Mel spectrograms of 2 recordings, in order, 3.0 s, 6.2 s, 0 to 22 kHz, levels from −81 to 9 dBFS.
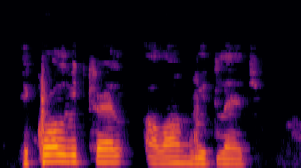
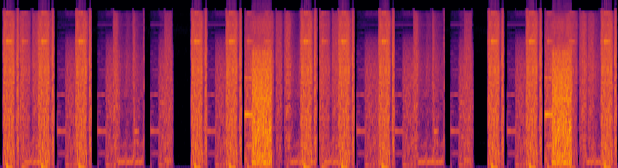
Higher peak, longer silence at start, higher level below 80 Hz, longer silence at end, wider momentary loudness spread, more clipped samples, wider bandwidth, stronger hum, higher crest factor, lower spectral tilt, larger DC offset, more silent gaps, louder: about the same, -2 dBFS vs 0 dBFS; first, 0.25 s vs 0.05 s; second, -62 dBFS vs -28 dBFS; first, 0.45 s vs 0 s; about the same, 14 LU vs 14 LU; second, under 0.1% vs 0.9%; second, 7.2 kHz vs over 20 kHz; neither; first, 18 dB vs 12 dB; first, -8.5 dB/octave vs -1 dB/octave; neither; neither; second, -19 LUFS vs -9 LUFS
